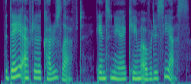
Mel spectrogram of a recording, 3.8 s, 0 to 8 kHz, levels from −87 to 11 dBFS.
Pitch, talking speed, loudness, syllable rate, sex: 220 Hz, 190 wpm, -19 LUFS, 5.1 syllables/s, female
